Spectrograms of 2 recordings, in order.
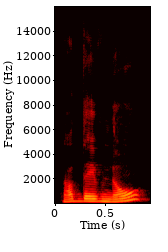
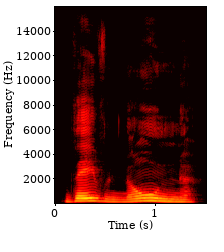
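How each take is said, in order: First: It is rushed and part of it is dropped. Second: Every sound is said slowly and clearly. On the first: The speaker calls it wrong. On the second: The speaker calls it right. "Try to speak accurately and clearly"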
